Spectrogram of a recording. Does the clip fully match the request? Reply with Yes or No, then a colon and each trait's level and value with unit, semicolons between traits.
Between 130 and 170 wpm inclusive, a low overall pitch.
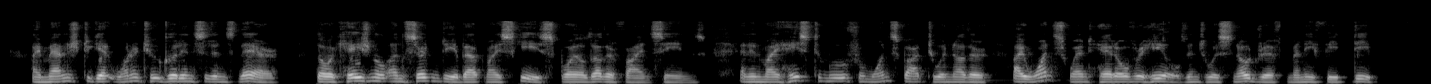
No: average, 180 wpm; low, 120 Hz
